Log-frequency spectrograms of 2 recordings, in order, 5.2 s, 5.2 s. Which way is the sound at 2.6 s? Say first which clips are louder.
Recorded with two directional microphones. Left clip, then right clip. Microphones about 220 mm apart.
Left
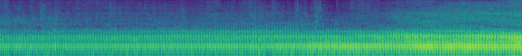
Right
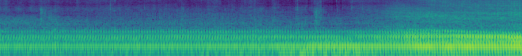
Left 1 dB; 25° right (ahead or behind).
